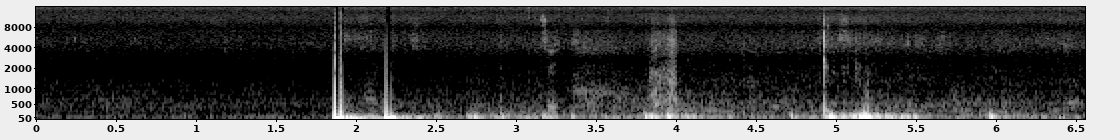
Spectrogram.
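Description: A run of heavy, low thumps picked up through the stage microphones, starting about two seconds in, the first two loudest and a third of a second apart, with a few more up to near the end.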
